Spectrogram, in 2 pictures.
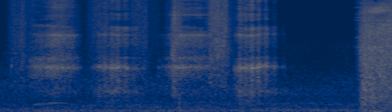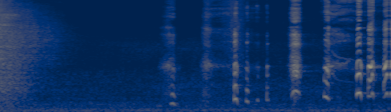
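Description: A woman's voice panting hard, four gasping breaths about a second apart, then one long heavy breath. About eight seconds in, short breathy chuckles start and come faster toward the end.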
